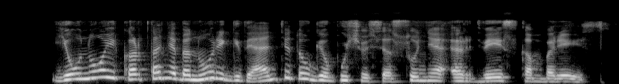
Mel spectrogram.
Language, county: Lithuanian, Šiauliai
